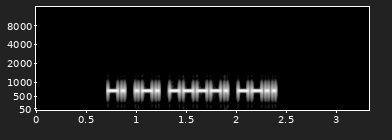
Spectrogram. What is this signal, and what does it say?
Morse code, heard as a keyed tone, about 36 wpm, 700 Hz. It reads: NR9Z
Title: USA Call Signs - 4 Characters - 35wpm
